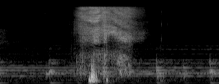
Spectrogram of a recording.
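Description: Background music with steady held notes, and about a second in a short loud hiss lasting about half a second.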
